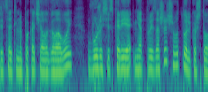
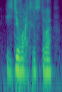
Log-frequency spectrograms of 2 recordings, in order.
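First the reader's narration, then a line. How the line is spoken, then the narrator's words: Hissing. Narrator (Russian): прошипела куратор Арден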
